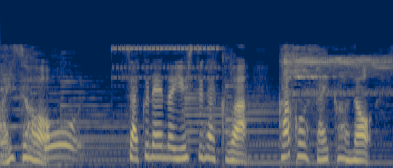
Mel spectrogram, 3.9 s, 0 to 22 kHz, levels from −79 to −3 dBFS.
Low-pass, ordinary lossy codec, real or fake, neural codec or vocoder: 7.2 kHz; none; real; none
